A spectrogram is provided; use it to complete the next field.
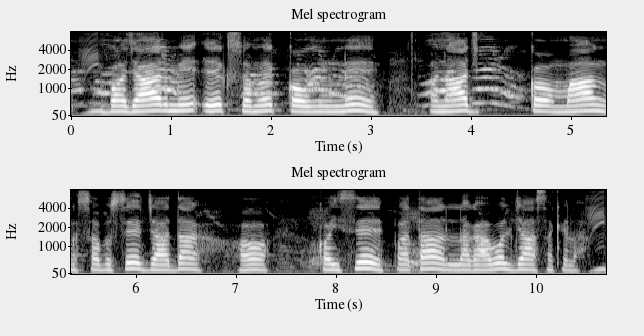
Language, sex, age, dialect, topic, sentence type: Bhojpuri, male, 25-30, Western, agriculture, question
